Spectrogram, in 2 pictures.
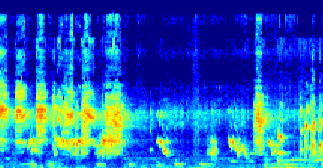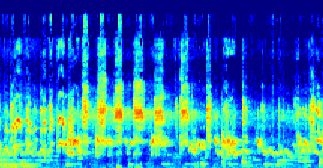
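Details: Budgerigars chatter in high, scratchy chirps and clicks, pausing briefly near the middle with a low rustle before the twittering resumes brighter and busier.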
